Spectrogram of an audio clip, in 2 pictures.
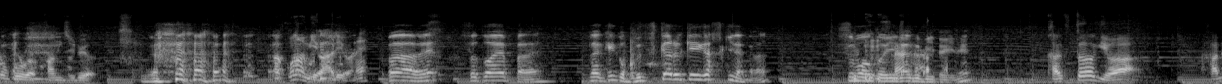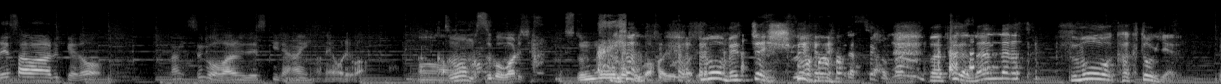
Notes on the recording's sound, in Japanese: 私たちが住んでいる勝山は大雪状態により外出ができず、リモートでの収録となってしまい、お祭りなのにいつもより聞きづらい状態になってしまい申し訳ございません。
